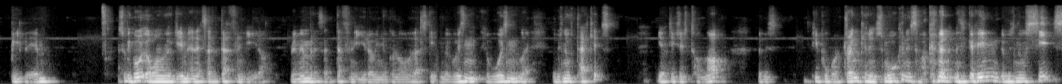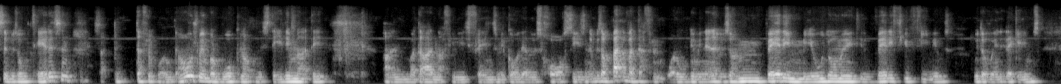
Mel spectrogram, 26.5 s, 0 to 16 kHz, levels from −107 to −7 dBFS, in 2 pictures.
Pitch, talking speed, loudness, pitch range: 120 Hz, 265 wpm, -28 LUFS, 115-130 Hz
